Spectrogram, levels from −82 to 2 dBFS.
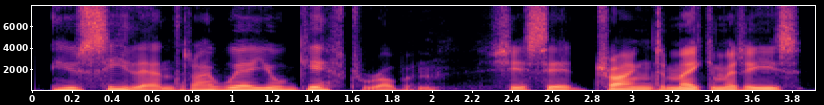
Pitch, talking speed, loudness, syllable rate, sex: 125 Hz, 260 wpm, -19 LUFS, 5.2 syllables/s, male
